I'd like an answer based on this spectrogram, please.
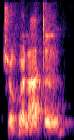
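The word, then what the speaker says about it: xocolatl: Luego está en el náhuatl, están los alimentos, está el chocolate, que la pronunciación del náhuatl es chocolatl, que prácticamente, si hacemos un análisis morfológico, choco significa agrio o amargo y atl significa agua.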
